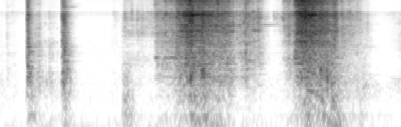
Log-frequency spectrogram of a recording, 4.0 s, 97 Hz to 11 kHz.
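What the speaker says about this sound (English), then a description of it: "So I'm going to bring the empty needle back to work and knit 2 rows." A knitting machine knits two rows of a lace pattern: a few sharp mechanical clicks come first, then two long rattling sweeps of the carriage across the needle bed, close and loud with brief gaps.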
